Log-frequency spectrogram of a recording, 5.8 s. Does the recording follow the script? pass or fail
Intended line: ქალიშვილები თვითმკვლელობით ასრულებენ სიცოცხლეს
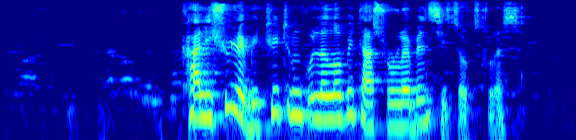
pass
